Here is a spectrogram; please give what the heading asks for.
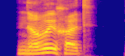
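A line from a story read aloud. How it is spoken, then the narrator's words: Stern command. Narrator (Russian): Грозно скомандовал нам полицейский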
